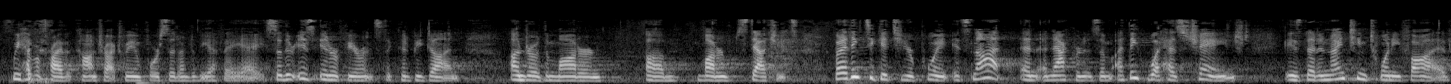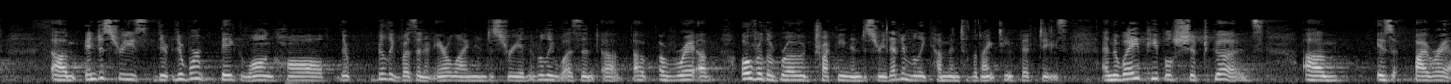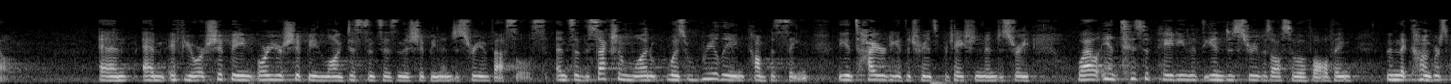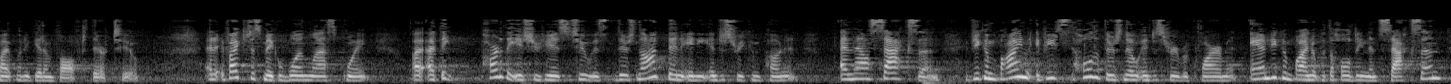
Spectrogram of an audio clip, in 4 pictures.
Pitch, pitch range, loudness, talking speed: 200 Hz, 185-225 Hz, -21 LUFS, 195 wpm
